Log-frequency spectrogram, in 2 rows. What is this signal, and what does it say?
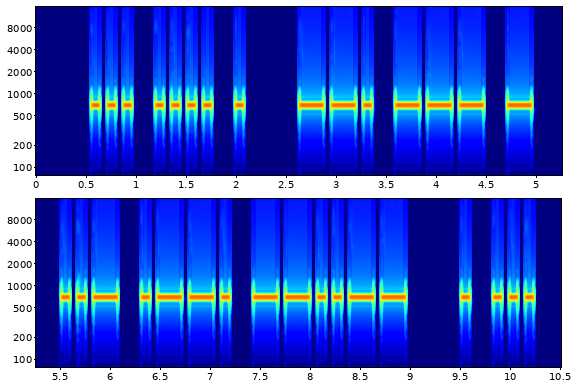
Morse code, heard as a keyed tone, about 15 wpm, 700 Hz. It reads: SHE GOT UP, ES
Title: Sentences from Top 500 Words and Abbreviations 15wpm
